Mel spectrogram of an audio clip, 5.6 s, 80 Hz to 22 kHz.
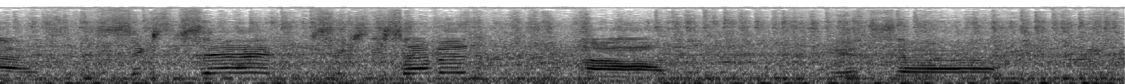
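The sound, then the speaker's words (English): The built, completely redone engine of a 1967 car idles with a steady, low rumble at a car show, continuous throughout, while a man talks over it. “It's got a built motor, as you can hear.”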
